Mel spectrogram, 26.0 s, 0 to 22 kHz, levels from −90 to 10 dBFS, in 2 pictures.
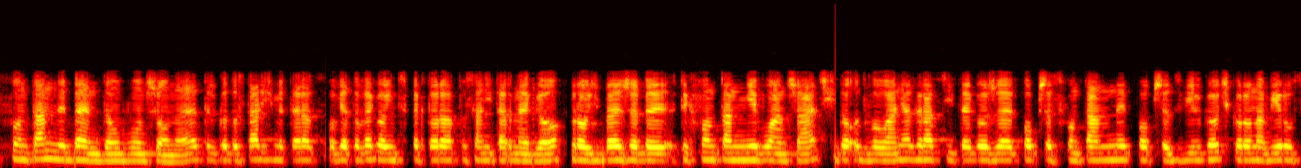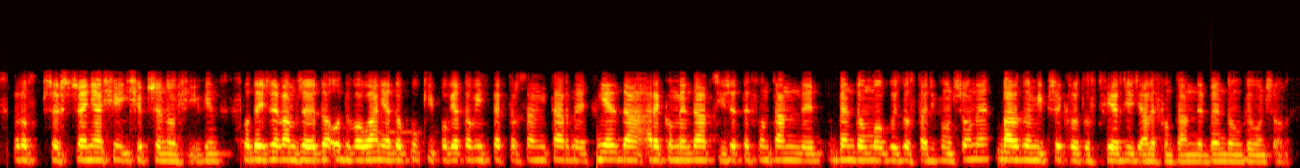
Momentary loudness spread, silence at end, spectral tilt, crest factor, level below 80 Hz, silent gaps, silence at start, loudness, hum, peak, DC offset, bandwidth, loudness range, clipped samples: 9 LU; 0.1 s; -8.5 dB/octave; 20 dB; -62 dBFS; none; 0.15 s; -20 LUFS; none; 0 dBFS; under 0.1%; 4.7 kHz; 3 LU; under 0.1%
